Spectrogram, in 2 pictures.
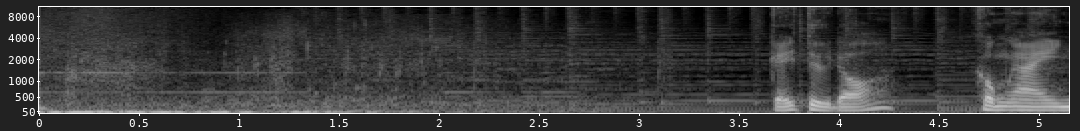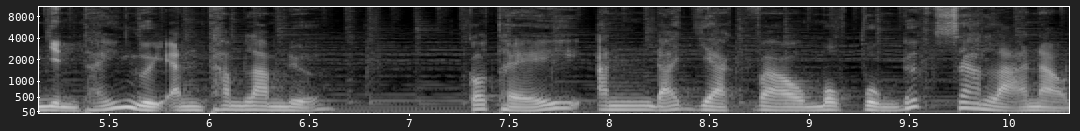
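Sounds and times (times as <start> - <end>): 
heavy splash of something plunging into the sea: 0.0 - 3.6
churning sea water and scattered drips: 0.0 - 3.7
speech: 3.7 - 6.7, 7.3 - 10.2.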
